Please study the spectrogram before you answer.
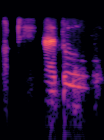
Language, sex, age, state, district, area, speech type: Hindi, female, 60+, Bihar, Madhepura, rural, conversation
